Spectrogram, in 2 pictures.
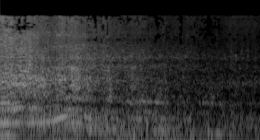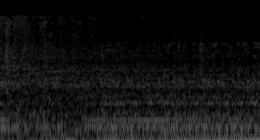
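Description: Range Rover Sport's engine revving hard with its wheels spinning in snow, the pitch falling away and the spray noise dying out over the first second or two. After that only a steady low rumble remains as the SUV rolls slowly.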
